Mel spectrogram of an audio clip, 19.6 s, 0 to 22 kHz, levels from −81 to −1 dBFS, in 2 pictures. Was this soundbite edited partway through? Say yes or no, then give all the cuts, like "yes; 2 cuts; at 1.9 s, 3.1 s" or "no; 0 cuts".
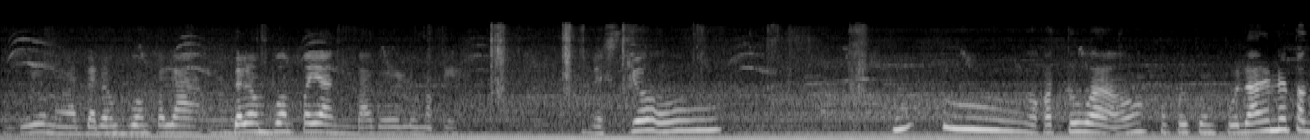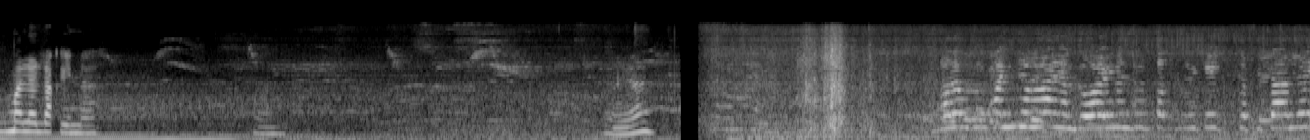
yes; 1 cut; at 15.1 s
